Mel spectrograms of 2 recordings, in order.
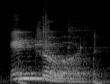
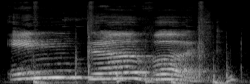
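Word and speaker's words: introvert: इन तीनों वर्ड्स के प्रोनाउंसिएशन में आर साइलेंट होता है और पहले 2 लेटर्स पर जोर लगाते हैं। इंट्रोवर्ट, एक्सट्रोवर्ट, ambivert. इंट्रोवर्ट, इंट्रोवर्ट, इंट्रोवर्ट, एक्सट्रोवर्ट, एक्सट्रोवर्ट, एक्सट्रोवर्ट, ambivert, ambivert, ambivert.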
